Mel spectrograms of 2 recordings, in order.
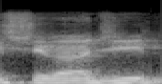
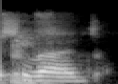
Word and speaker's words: Shivaji: Veer Shivaji leads.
